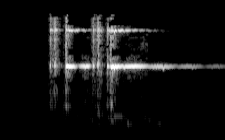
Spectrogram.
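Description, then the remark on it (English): A quiet bell on a red bicycle rings twice in quick double dings, its bright metallic tone lingering and slowly fading afterward, with no voices present. “I'm sorry, I can't hear your bell. It's too quiet.”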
